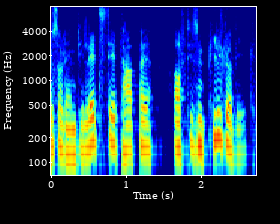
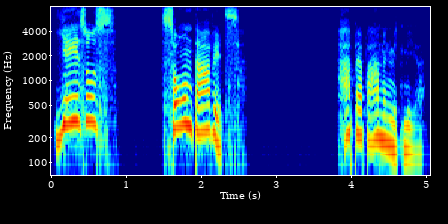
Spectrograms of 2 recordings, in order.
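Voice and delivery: crying out louder; 3 semitones higher than usual. Retold or imitated. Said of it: "Aber er schreit nur noch lauter".

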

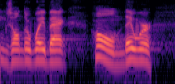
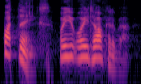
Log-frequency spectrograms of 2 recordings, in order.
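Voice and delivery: quiet, sly, teasing question; with a smirk; 6 dB quieter, faster than usual. Acted. Jesus teasing the disciples who do not recognize him, quietly sly. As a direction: let the smirk into it. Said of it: "a little bit of a smirk on his face".

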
